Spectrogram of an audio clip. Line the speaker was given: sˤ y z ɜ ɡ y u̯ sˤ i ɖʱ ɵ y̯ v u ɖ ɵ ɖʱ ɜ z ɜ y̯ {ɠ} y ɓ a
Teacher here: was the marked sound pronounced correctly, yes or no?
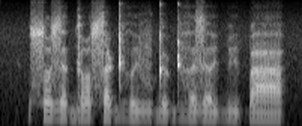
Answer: no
